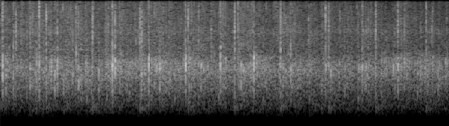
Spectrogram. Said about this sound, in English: Let's give them a clap because they know who they are.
